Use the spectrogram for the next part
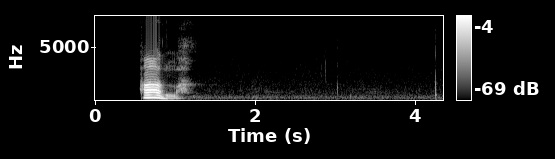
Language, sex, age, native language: Icelandic, female, 40-49, Icelandic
